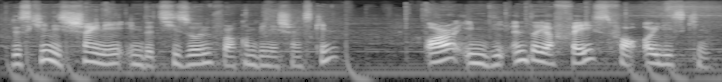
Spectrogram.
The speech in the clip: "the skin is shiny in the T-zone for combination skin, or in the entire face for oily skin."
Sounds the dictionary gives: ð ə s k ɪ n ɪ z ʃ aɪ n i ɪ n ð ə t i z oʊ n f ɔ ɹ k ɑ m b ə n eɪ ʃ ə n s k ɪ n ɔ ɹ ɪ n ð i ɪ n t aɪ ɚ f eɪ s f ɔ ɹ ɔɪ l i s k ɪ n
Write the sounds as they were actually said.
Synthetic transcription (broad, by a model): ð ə s k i n ɪ z ʃ aɪ n i ɪ n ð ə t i z oʊ n f ɔ ɹ k ɑ m b ə n eɪ ʃ ə n s k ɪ n ɔ ɹ ɪ n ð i ɪ n t aɪ ɚ f eɪ s f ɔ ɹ ɔɪ l i s k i n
